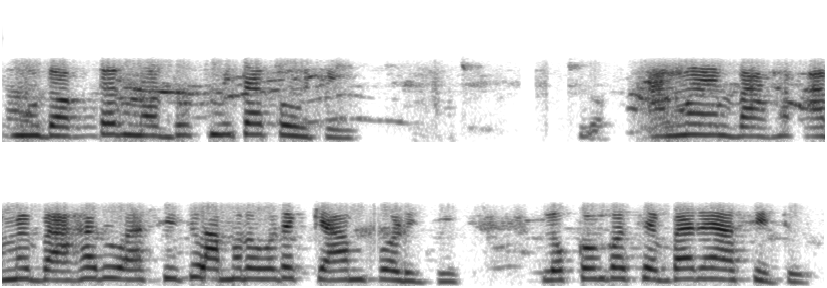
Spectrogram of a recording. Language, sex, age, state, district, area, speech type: Odia, female, 45-60, Odisha, Angul, rural, conversation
